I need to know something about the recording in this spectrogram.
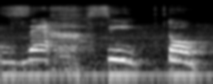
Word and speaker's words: exército: agora eu sou um x com som de z é exército exército ontem quatro pedacinhos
